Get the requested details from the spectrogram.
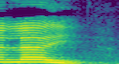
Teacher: ai'u daripada kerongkong, bukan daripada hidung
